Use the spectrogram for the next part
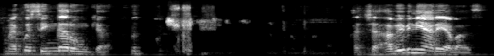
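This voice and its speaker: A male teacher giving an online class lecture. He asks questions, answers them himself and repeats key terms slowly. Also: a little high, animated, bright, forceful tone, husky. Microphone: online class stream over a network.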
